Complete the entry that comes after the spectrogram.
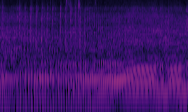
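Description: A Gas Gas enduro motorcycle on a hard enduro race climb revs hard and close, its buzzing two-stroke note climbing steadily in pitch over a couple of seconds, with no voices.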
